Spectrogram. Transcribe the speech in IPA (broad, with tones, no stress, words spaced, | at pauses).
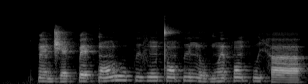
k͡pɛ̃˨d͡ʒɛ˨ k͡pɛ˨k͡pɔ̃˨˦ ɣu˦˨pɨ˧vũ˧ tɔ̃˧pɨ˧no˨ ɡʷɛ̃˧ pɔ̃˦kʷi˧haː˨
